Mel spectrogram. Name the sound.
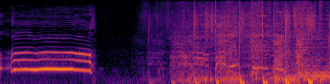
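rooster crowing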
